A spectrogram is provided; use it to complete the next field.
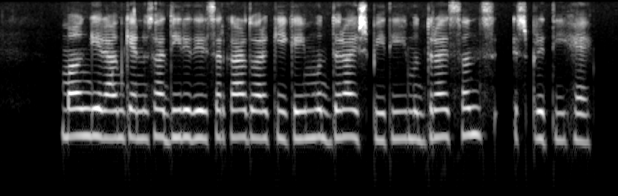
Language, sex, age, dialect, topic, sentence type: Hindi, female, 60-100, Awadhi Bundeli, banking, statement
